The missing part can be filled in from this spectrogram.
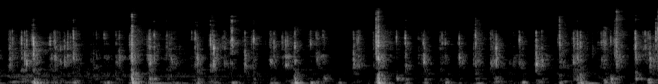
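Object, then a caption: Mechanical keyboard, PBT plastic keycaps on aluminium plate. Fingertips type rapidly on a full-size mechanical keyboard with white and blue PBT plastic keycaps on an aluminum plate. The result is a quick, uneven stream of crisp, bright clacks that stop short, with a few louder strokes adding a deeper thud underneath.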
